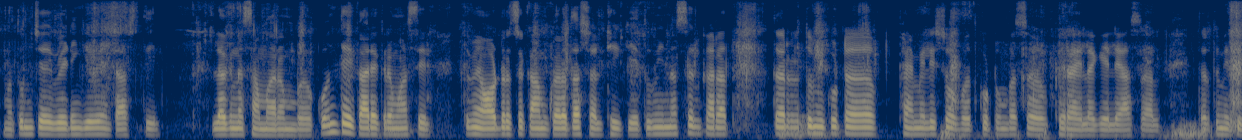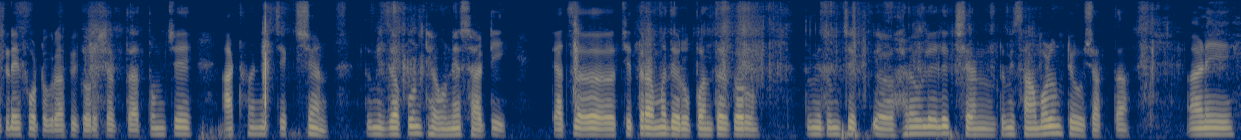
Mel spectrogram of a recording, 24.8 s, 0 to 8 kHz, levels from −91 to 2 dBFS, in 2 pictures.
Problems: constant background noise, background conversations at intervals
